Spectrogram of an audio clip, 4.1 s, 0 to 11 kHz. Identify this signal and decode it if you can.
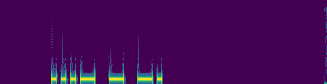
Morse code, heard as a keyed tone, about 20 wpm, 700 Hz. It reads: VTN
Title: All Cut Numbers - 3-Digit 20wpm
